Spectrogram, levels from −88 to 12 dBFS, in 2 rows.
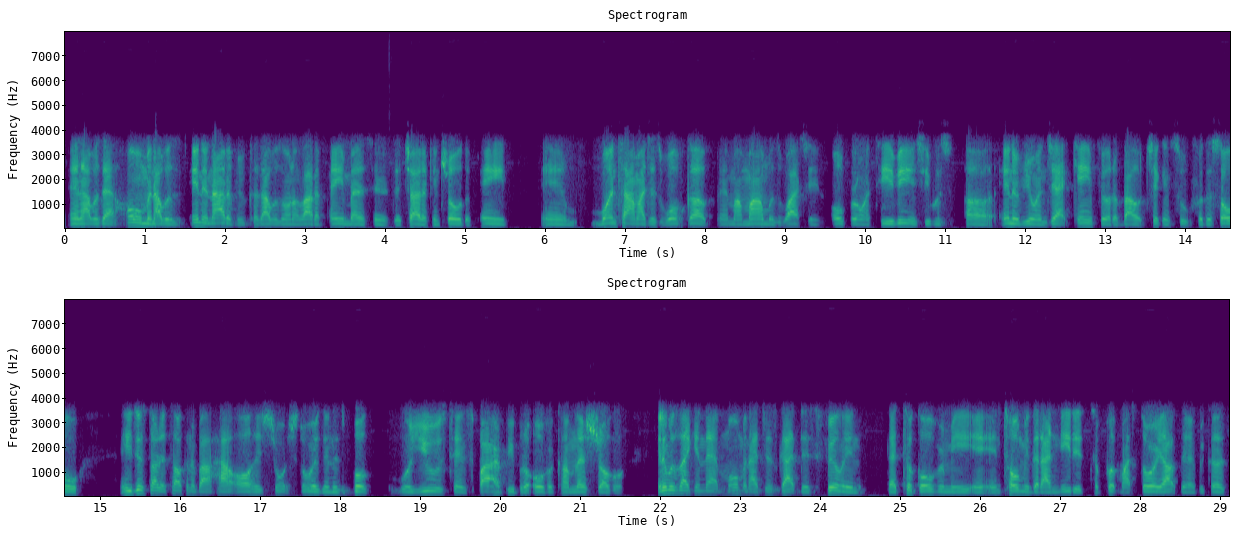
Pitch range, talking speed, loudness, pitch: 95-110 Hz, 225 wpm, -24 LUFS, 100 Hz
